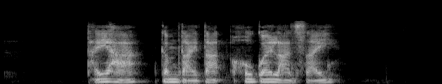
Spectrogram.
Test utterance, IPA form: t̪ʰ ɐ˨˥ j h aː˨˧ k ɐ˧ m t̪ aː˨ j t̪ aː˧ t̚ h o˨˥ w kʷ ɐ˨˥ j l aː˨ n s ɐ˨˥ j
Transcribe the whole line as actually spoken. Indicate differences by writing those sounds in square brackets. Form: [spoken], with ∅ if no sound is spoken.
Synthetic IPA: t̪ʰ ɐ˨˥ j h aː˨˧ k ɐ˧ m t̪ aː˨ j t̪ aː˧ t̚ h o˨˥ w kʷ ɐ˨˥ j l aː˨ n s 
